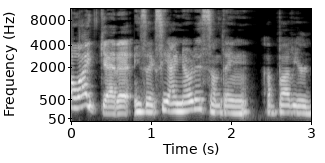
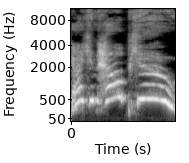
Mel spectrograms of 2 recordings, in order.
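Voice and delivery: mock very high, slow, drawn-out pleading yell. Retelling a scene where a trapped character yells: imitating someone yelling. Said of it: "we hear him yelling".

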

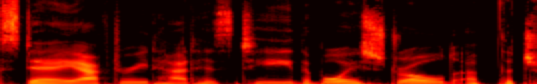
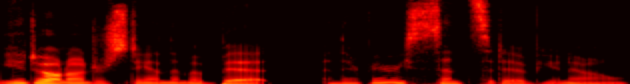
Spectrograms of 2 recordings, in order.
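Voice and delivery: plain reading voice

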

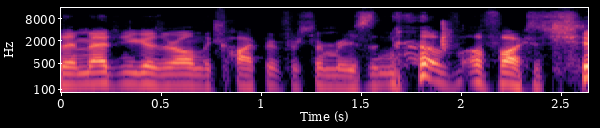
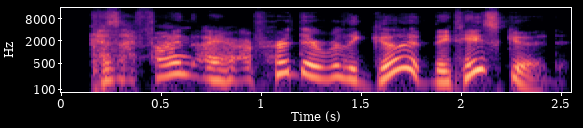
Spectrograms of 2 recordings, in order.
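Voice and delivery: little, small voice, much higher; 6 semitones higher than usual. A character answers another's question, in a little voice. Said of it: "Says a little voice".

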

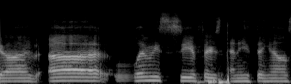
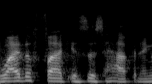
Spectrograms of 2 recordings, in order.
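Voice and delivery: normal talking voice

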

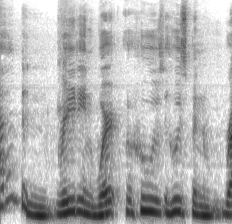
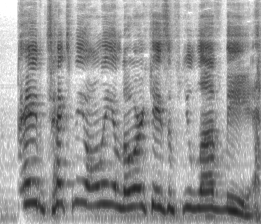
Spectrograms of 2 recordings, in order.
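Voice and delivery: pitched-up California surfer-dude beach voice; 6 semitones higher than usual. Speaker reads a sample response to an all-caps text, California beach dude voice. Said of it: "It was like California beach dude".

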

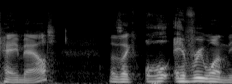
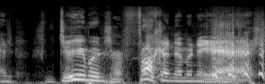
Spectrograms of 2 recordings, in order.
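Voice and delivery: mock crazy old man ranting, higher and louder; 3 semitones higher, 12 dB louder than usual. Retelling a radio interview, imitating a crazy old man ranting. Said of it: "crazy old guy who's on a radio show".

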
